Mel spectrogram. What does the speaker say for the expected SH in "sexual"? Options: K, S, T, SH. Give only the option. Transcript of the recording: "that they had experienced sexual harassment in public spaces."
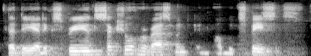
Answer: SH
